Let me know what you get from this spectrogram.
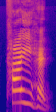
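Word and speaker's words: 大変: 자 매우 큰일이란 표현 대단히 타이헨 나이 헨이 아니라 타이헨 자 이번에는 앞에서 우리가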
